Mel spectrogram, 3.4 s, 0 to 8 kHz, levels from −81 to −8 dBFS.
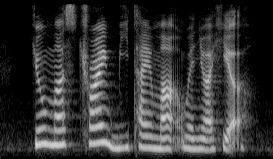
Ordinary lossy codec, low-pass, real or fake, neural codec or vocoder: MP3, 48 kbps; 7.2 kHz; real; none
